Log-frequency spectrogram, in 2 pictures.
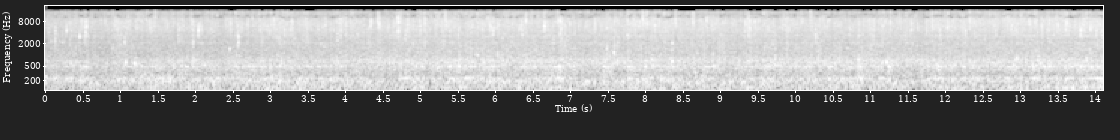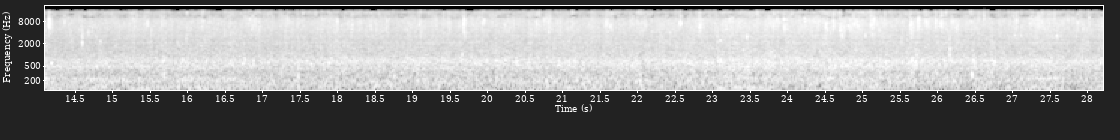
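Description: Heavy rain falling on a yard: a dense, steady patter of drops, with water running and gurgling into a drain gully. It grows a little louder near the end.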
